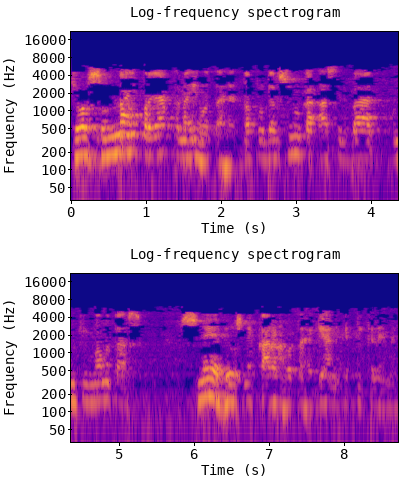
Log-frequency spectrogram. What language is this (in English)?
Hindi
